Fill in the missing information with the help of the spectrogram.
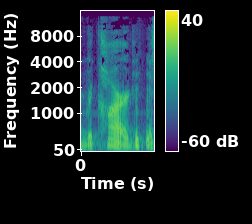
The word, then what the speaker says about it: Reichardt: Am I saying your name correctly, Reichardt? – Ricard, as in Ricardo Montalban.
